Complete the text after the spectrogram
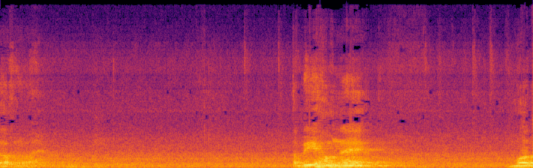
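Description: A middle-aged man speaks slowly and calmly into a microphone in an echoing room.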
